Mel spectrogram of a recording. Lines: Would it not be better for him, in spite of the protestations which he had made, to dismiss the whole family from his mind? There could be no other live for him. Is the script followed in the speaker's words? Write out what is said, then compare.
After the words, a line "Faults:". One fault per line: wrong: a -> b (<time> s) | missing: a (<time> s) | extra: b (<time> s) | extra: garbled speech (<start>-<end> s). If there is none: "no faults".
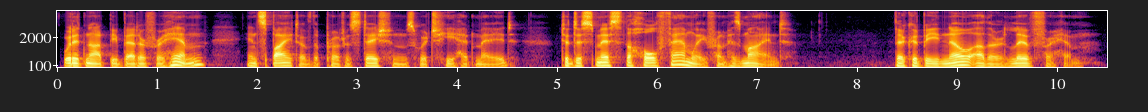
Would it not be better for him, in spite of the protestations which he had made, to dismiss the whole family from his mind? There could be no other live for him.
Faults:
no faults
